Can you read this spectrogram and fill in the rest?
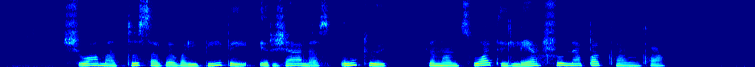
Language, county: Lithuanian, Klaipėda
